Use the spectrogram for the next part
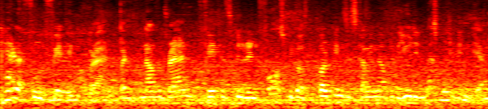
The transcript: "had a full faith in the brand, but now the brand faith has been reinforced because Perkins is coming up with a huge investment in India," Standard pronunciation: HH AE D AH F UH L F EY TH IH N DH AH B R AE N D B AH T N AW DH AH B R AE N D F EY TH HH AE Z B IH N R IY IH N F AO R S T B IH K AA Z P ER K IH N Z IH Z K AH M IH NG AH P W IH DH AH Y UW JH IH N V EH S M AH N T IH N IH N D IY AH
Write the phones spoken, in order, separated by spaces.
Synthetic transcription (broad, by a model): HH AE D AH F UH L F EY T IH N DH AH B R AE N D B AH T N AW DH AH B R AE N D F EY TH HH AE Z B IH N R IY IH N F AO R S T B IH K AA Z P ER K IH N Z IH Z K AH M IH NG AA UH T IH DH AH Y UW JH IH N V EH S M AH N T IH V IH N D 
